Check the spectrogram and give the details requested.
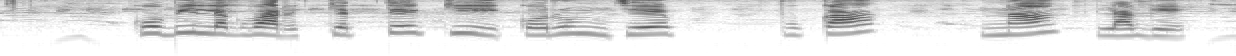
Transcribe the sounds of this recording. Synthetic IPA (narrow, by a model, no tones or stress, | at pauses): kobʱiləɡʋaɾket̪ekikoɾumd͡ʒe | puka | nalaɡe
